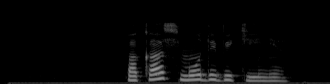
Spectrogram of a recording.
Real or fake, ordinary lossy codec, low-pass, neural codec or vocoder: real; none; 7.2 kHz; none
